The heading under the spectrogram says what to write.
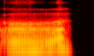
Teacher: and a a single a added with a tone Mark ah your voice goes up that means yes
